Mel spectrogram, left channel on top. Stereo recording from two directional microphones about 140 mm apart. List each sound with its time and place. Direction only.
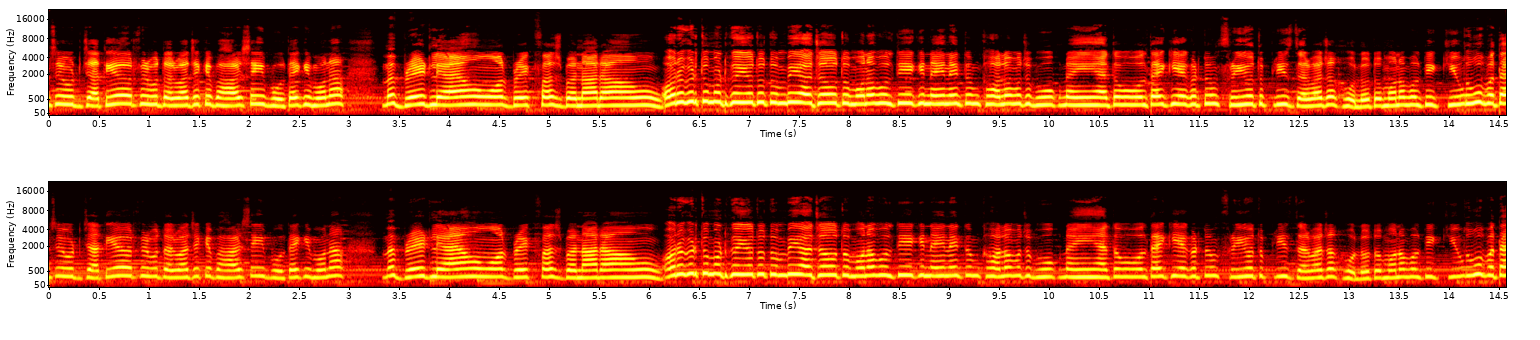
0.1 s a woman's voice: 30° left (ahead or behind)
